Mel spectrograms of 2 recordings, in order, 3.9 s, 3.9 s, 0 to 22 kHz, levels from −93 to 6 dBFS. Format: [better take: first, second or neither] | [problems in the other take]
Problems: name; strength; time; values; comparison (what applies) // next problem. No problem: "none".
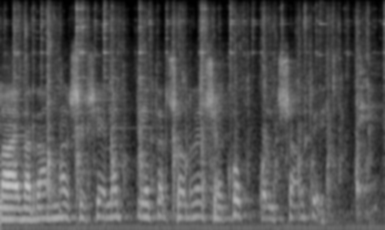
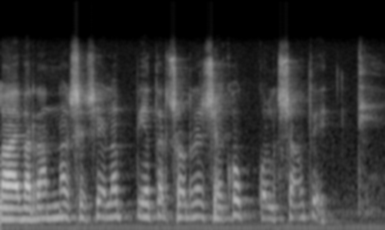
second | background sound (Dog); 7 dB below the speech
